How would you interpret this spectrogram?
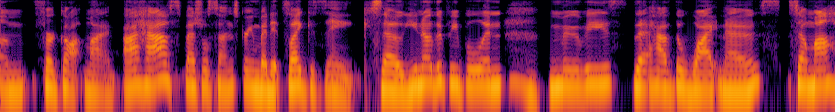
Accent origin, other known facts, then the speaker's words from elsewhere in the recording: right outside of Chattanooga, Tennessee, United States; moved away as an adult; now in Nashville, United States; I grew up right outside of Chattanooga, so 2 hours away.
